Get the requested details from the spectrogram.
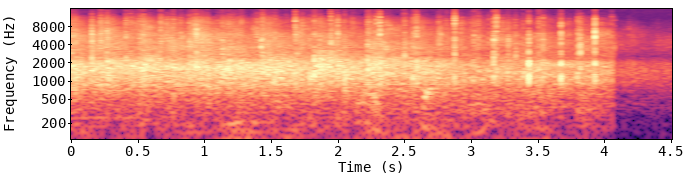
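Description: A crowd applauds steadily for about four seconds after a song performance at a State House program, dense overlapping claps, then the clapping cuts off abruptly into quiet.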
